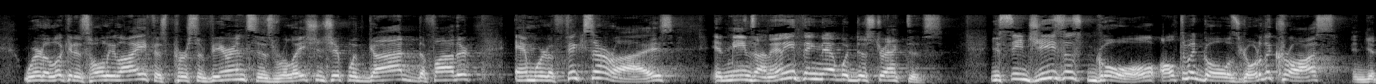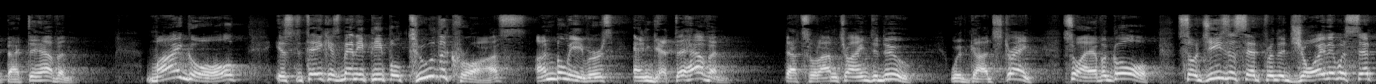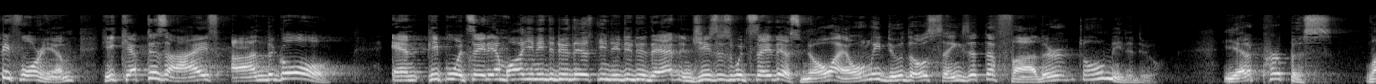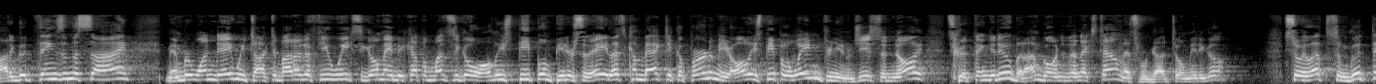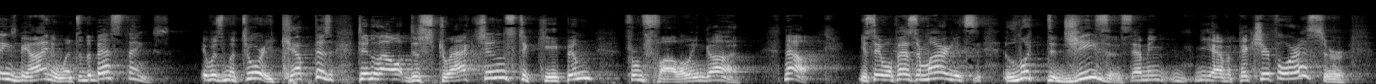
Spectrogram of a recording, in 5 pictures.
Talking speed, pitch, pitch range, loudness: 215 wpm, 215 Hz, 185-245 Hz, -11 LUFS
